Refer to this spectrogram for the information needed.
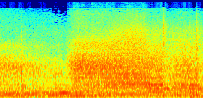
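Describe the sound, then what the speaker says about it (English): Gran Turismo GT-class race car engines roar at high revs at Spa, loud and close, with a rising, buzzing pitch as the cars accelerate. "You can just hear the difference in the engine notes of these cars"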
